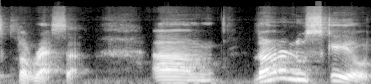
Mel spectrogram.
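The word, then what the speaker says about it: Claressa: I was saying Clarissa. Clarissa. Clarissa, but it's Clarissa.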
